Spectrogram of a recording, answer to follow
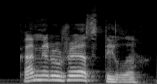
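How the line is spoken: Loud reply over hum. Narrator (Russian): громко ответила, перекрикивая низкий вибрирующий гул, который наполнял зал

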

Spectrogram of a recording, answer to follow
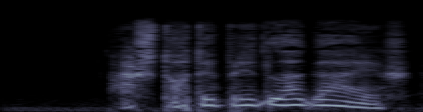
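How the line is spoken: Whisper. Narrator (Russian): прошептала Элеонора

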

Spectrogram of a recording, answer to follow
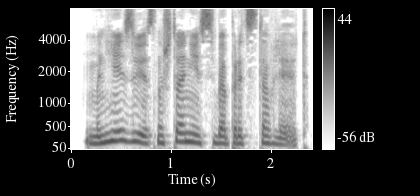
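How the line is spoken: Tired reply. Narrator (Russian): ответил Кевин, устало

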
